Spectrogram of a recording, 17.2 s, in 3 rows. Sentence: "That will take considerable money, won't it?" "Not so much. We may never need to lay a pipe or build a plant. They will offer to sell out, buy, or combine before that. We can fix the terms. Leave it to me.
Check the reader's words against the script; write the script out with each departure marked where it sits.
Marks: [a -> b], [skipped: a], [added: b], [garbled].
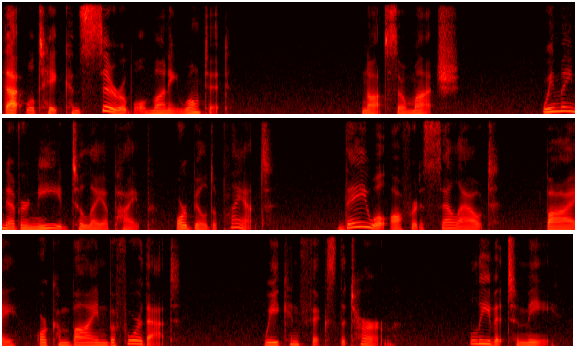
"That will take considerable money, won't it?" "Not so much. We may never need to lay a pipe or build a plant. They will offer to sell out, buy, or combine before that. We can fix the [terms. -> term] Leave it to me.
